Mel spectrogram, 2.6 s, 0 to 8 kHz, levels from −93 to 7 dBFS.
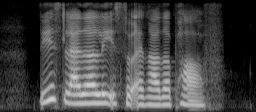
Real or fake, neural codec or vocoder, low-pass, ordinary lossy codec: real; none; 7.2 kHz; none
